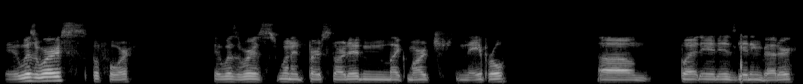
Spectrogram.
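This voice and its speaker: A man's voice: mid-range voice, steady tone, measured pace, no echo. A young man joins a friendly podcast chat, tossing in crude jokes between answers. His mic sounds dull and dry. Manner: joking, crude. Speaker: podcast cohost. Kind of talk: casual group chat.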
